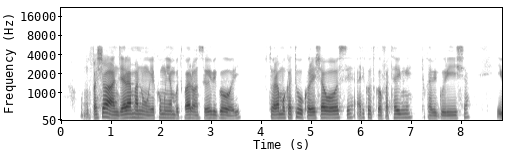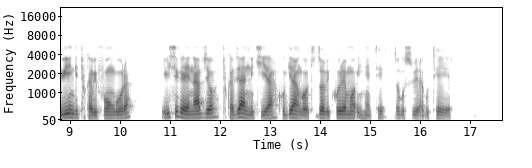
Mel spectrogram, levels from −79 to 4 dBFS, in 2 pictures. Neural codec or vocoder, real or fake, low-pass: none; real; 5.4 kHz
